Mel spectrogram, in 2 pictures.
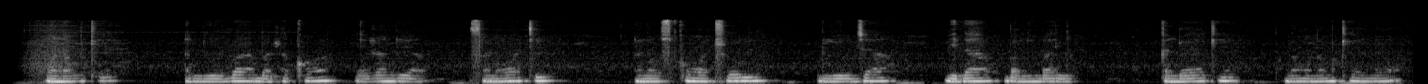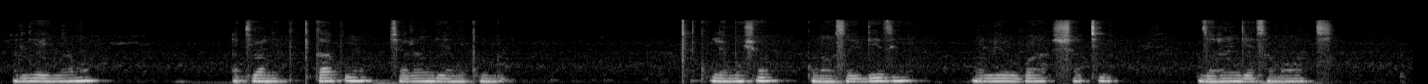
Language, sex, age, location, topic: Swahili, male, 18-24, Nairobi, finance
